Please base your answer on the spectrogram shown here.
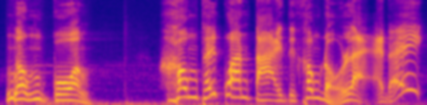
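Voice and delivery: high, loud shaman's rebuke; indignant high-pitched threat; outraged shout. A narrator's reading. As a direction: scold the insolent spirit at high pitch.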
